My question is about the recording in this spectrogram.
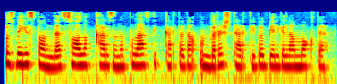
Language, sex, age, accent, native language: Uzbek, female, 19-29, Farg'ona, Uzbek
